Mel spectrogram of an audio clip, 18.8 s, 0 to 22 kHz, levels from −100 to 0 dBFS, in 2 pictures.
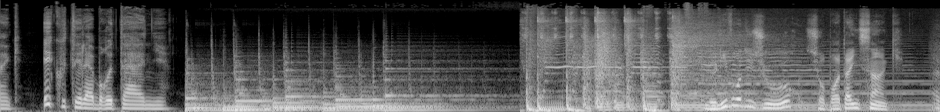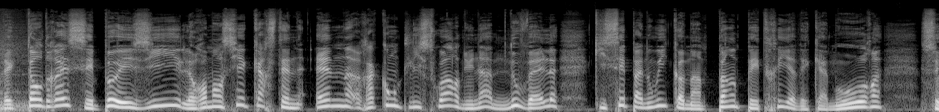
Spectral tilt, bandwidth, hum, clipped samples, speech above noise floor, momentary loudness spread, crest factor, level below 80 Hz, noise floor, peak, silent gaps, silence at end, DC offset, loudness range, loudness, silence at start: -6.5 dB/octave; 17.5 kHz; none; under 0.1%; 22 dB; 10 LU; 16 dB; -30 dBFS; -41 dBFS; -2 dBFS; none; 0 s; under 0.1%; 5 LU; -19 LUFS; 0 s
